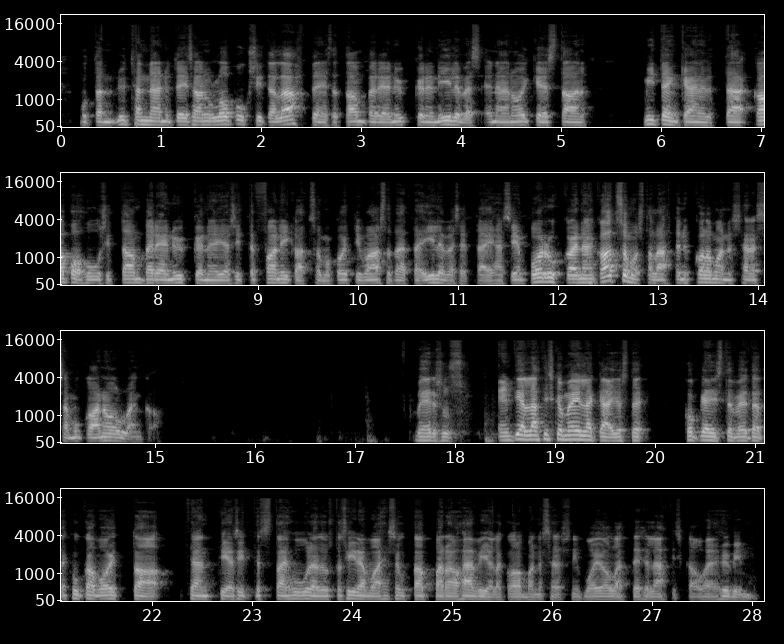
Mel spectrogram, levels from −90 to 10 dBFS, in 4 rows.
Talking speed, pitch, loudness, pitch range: 155 wpm, 110 Hz, -23 LUFS, 100-125 Hz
